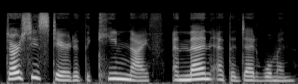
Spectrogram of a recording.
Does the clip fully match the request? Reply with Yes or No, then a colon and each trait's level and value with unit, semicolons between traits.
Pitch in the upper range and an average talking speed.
No: high, 210 Hz; fast, 240 wpm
